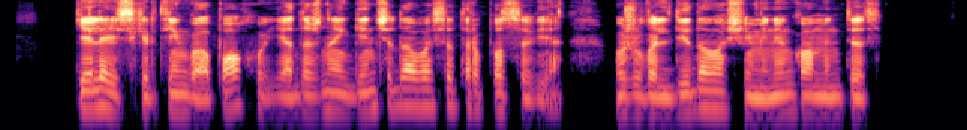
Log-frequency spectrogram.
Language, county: Lithuanian, Kaunas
